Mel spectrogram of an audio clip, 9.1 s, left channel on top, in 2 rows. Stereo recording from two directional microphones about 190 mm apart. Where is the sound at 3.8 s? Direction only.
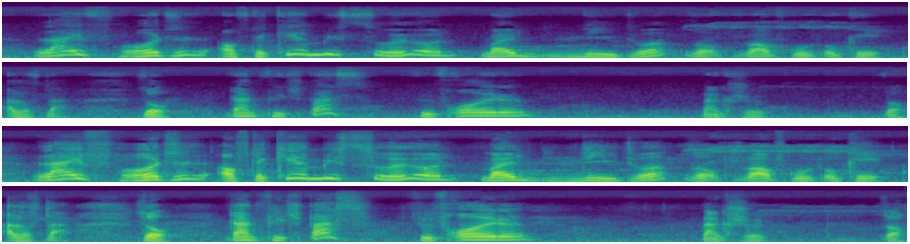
35° right (ahead or behind).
